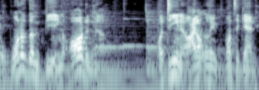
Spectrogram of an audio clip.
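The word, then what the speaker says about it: Audino: how to pronounce it I've always pronounced it Odo just cuz it sounds like audio with a no in it but you know what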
